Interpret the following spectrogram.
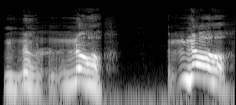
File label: fear, IT; dialogue; mohaa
